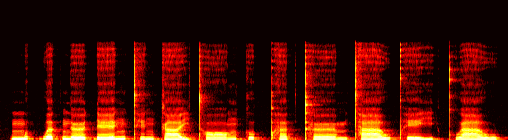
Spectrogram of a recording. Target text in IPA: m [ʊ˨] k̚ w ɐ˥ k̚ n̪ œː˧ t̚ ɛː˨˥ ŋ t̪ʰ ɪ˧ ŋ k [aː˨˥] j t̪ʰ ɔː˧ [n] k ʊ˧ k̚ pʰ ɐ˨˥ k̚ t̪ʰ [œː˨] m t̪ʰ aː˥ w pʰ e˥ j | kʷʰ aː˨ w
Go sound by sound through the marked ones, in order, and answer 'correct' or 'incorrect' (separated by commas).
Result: incorrect, incorrect, incorrect, correct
